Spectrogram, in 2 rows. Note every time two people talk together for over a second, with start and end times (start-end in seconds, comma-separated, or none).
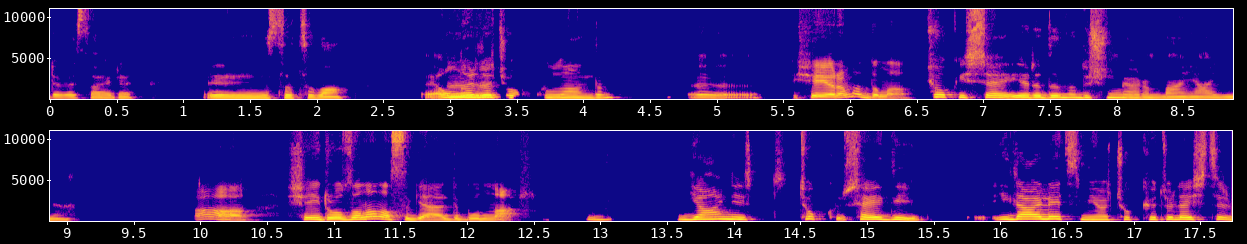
none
